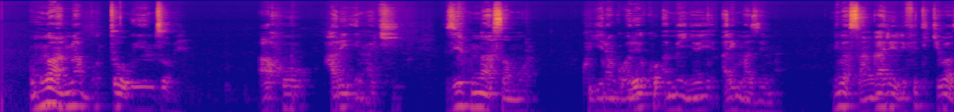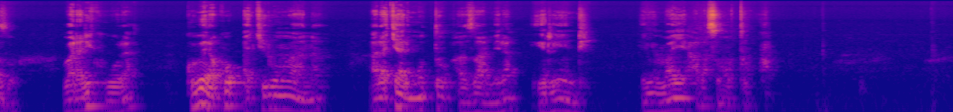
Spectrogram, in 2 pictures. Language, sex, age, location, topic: Kinyarwanda, male, 18-24, Huye, health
